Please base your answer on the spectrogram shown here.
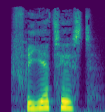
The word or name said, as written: FRIATTEST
